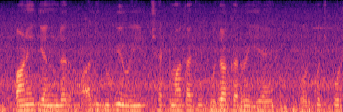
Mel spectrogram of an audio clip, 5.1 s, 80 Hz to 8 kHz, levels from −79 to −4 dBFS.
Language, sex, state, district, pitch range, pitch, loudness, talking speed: Hindi, male, Rajasthan, Bikaner, 130-140 Hz, 135 Hz, -19 LUFS, 185 wpm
